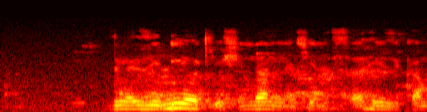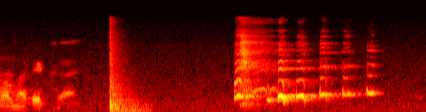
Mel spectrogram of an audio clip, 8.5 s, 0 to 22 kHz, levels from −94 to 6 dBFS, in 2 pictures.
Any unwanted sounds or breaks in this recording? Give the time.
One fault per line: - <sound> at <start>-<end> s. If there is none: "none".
- thud at 5.4-5.8 s
- laugh at 6.6-8.1 s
